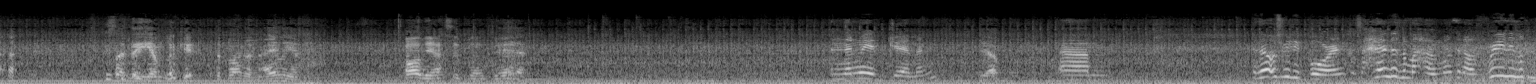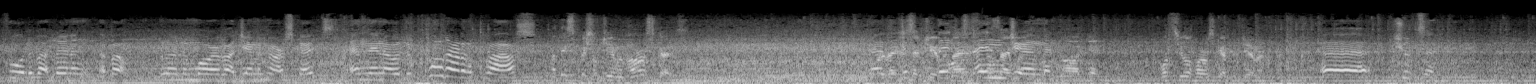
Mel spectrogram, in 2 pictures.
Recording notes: This buscast was recorded on quite possibly the loudest and rattliest bus on the circuit – and there is a short comfort stop.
